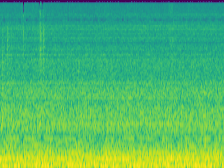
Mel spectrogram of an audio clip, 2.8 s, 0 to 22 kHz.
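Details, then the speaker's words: AC condenser on a no-cooling call, near 100 degrees, with a blank thermostat; wires found chewed, possibly by rodents. Running after the wire repair: steady compressor and fan hum, no rattles, blowing hot air. "She's running. Shoo-wee, that's putting some fire and hot air."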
